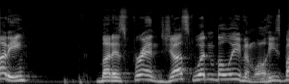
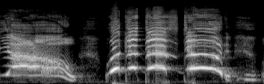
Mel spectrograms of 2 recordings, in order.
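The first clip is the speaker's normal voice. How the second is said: much higher and louder, shrieking with laughter; laughing shout; 10 dB louder than usual. Real, not acted. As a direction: yell it out, cracking up at the clip. Bursting out laughing at clip.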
